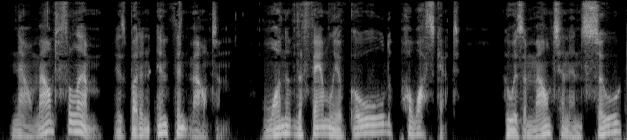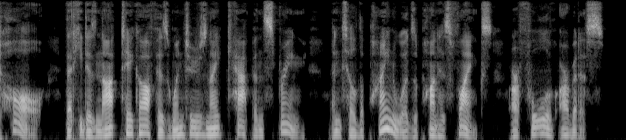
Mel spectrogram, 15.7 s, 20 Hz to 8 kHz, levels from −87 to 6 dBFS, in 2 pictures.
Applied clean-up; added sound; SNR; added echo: none; none; none; none.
